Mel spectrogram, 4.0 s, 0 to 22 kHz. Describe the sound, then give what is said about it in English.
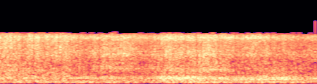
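A steady, loud roar of the engines of a plane with 12 motors in flight, a dense droning rumble that fills the whole clip without pause, swelling slightly toward the middle, with no voices. “Gosh, this plane has 12 motors. It's hard to outfly a pursuit plane.”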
